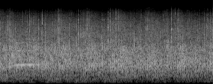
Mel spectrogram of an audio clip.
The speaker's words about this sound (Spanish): ¿Por qué no le damos al Señor un aplauso?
